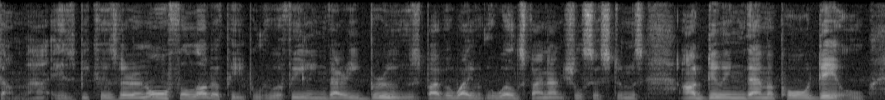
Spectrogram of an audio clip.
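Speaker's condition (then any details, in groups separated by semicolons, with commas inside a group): No condition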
